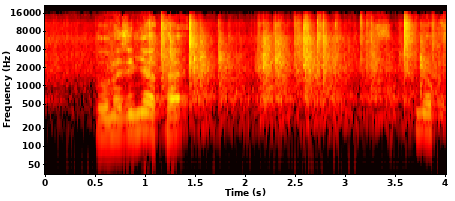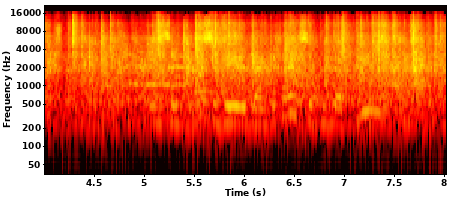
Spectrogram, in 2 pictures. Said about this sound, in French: C'est de la grêle, c'est de la pluie. Tu entends quelque chose? La grêle.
